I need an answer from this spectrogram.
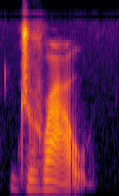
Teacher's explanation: Hold that final T, and the vowel is ow.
